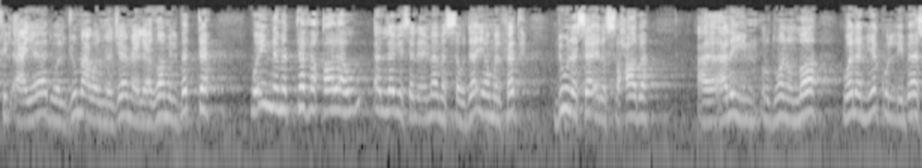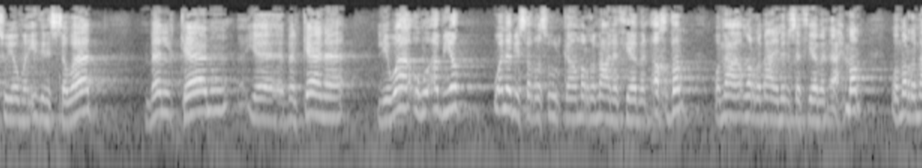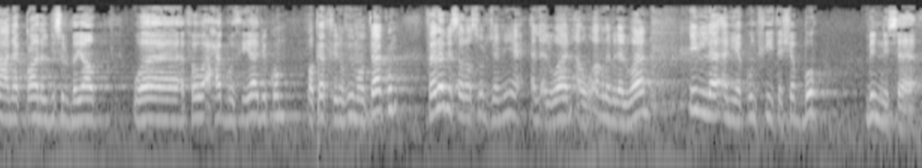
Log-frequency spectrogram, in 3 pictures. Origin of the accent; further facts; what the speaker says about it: Cairo, Cairo Governorate, Egypt; عندنا في القاهرة الناس مش من عادتهم يلبسوا العمامة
